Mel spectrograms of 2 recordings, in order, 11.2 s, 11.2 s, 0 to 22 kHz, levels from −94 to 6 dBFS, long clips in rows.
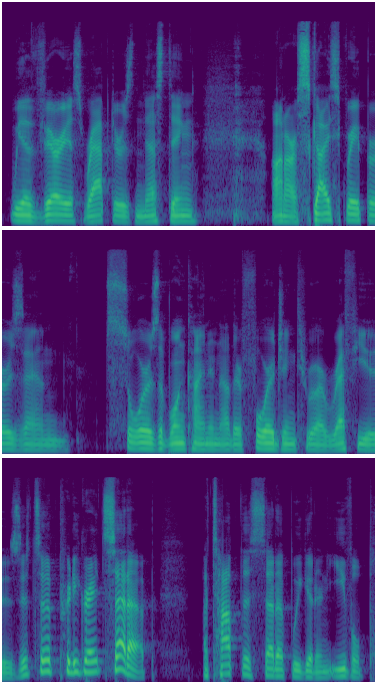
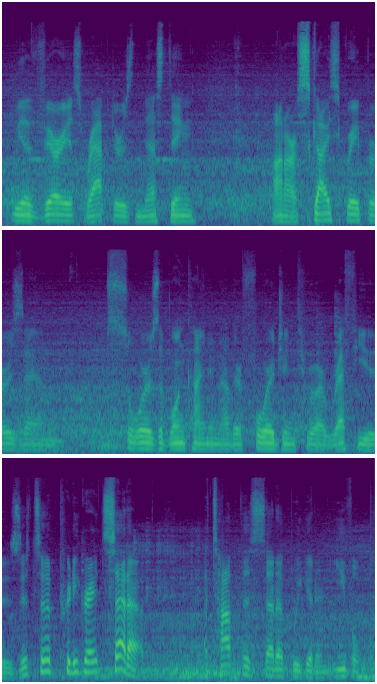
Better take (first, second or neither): first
